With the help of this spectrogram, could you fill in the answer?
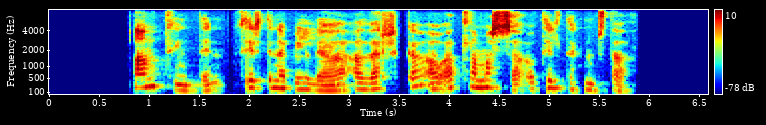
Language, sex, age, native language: Icelandic, female, 40-49, Icelandic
